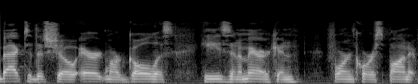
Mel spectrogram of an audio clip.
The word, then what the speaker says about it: Margolis: It's Margolis, but, you know, everybody has a problem with it, including myself, so don't feel badly. But I prefer Margolis. That's Margolis. what my father used to use.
